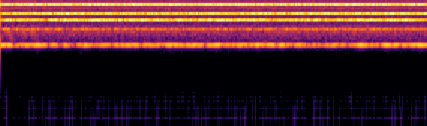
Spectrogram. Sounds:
Organ, Keyboard (musical), Music, Musical instrument

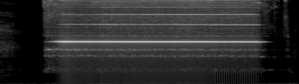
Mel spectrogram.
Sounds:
Music, Wind instrument, Musical instrument

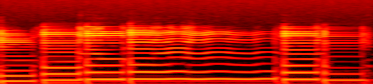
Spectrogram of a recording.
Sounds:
Electric guitar, Plucked string instrument, Guitar, Musical instrument, Music

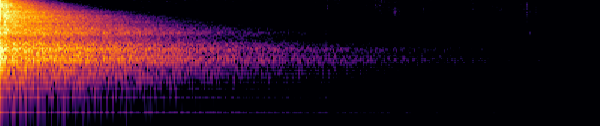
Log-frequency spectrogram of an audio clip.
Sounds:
Clapping, Hands

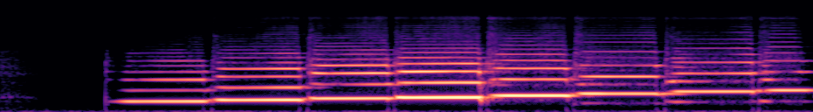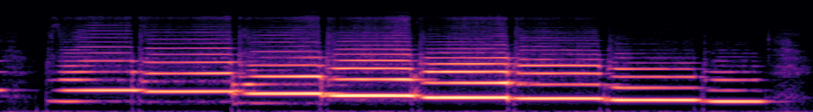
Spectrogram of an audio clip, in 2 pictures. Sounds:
Music, Wind instrument, Musical instrument

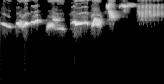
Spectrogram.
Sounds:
Wild animals, Bird, Animal

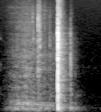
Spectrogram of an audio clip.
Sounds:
Domestic sounds, Wood, Drawer open or close

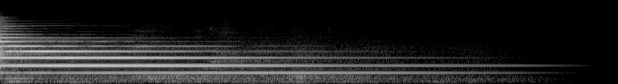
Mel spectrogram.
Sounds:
Music, Percussion, Church bell, Bell, Musical instrument

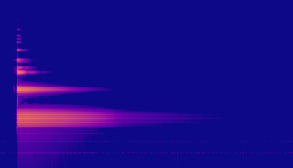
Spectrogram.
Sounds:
Bell

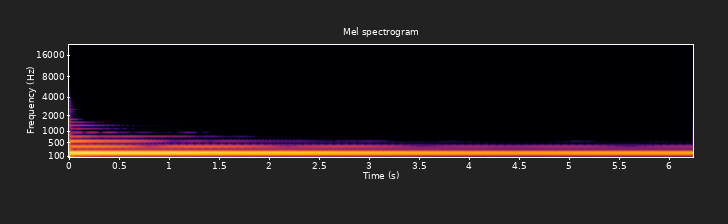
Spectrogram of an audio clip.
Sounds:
Guitar, Plucked string instrument, Musical instrument, Bass guitar, Music

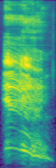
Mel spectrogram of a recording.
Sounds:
Cough, Human voice, Respiratory sounds

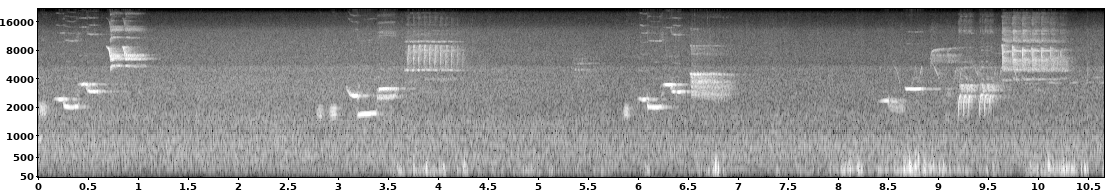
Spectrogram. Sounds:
Chirp, Bird vocalization, Wild animals, Bird, Animal

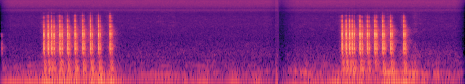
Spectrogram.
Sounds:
Animal, Wild animals, Bird

